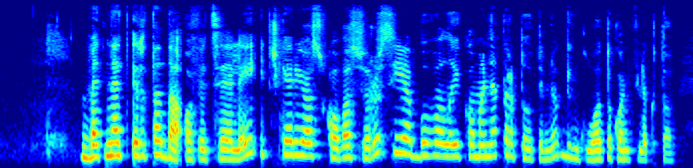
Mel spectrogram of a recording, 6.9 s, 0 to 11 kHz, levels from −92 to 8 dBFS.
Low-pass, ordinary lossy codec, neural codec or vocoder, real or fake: 9.9 kHz; AAC, 48 kbps; none; real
